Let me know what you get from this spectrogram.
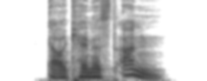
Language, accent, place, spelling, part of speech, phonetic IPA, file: German, Germany, Berlin, erkennest an, verb, [ɛɐ̯ˌkɛnəst ˈan], De-erkennest an.ogg
- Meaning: second-person singular subjunctive I of anerkennen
